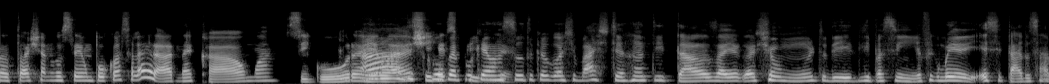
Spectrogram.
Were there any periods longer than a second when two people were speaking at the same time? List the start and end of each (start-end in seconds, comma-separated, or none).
3.6-5.2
